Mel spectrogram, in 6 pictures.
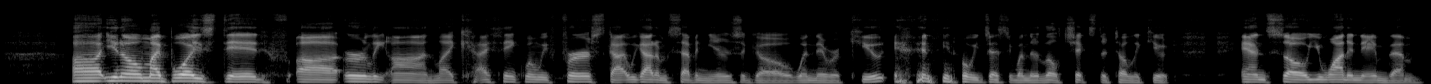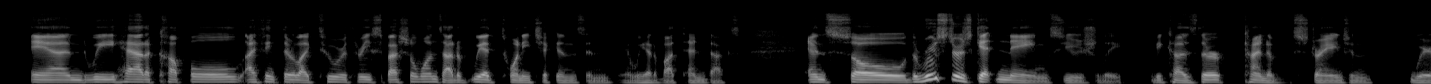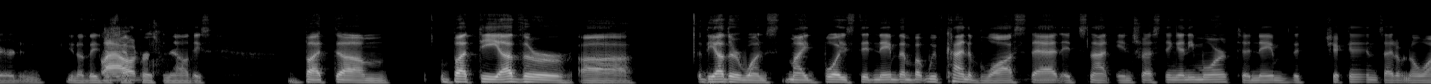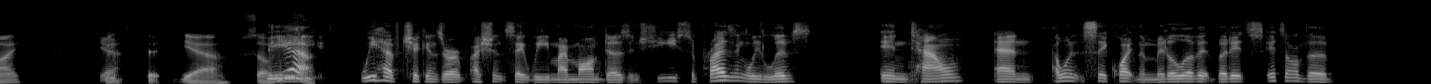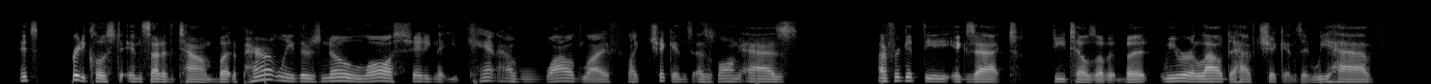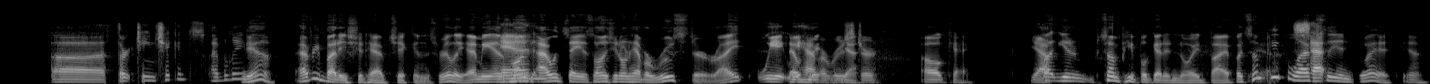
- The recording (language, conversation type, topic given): English, unstructured, How do your pets spark everyday joy and help you feel more connected?
- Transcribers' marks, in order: laughing while speaking: "and, you know"; throat clearing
